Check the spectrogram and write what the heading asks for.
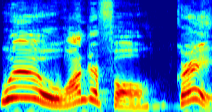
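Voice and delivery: fake enthusiasm, dripping sarcasm, swooping tone. Reacting to another speaker's finances with a remark: sarcastic praise. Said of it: "I was being sarcastic".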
